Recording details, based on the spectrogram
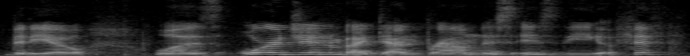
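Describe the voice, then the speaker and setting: A woman's voice: medium pitch, slow pace, fairly bright tone, low-quality recording. A young woman with a stuffy nose from a cold, chatting casually about her month's reading at home, with many ums and small laughs. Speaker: book vlogger. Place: home room full of plants.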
